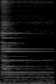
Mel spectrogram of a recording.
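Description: A cast iron skillet held on the palm of a hand is thumped once on its rim. It gives a clear, bell-like ping with a high tone that rings on for about half a second. The ringing shows the skillet is uncracked.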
